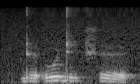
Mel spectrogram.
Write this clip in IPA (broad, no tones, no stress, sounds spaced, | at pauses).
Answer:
ɖ ø ʔ u ɖ i t͡ʃʰ ø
